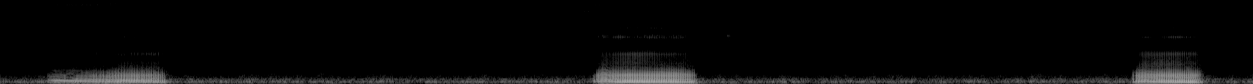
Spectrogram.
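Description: Three drawn-out buzzing snores spaced about five seconds apart, with quiet breathing between, from a sleeping small dog.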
